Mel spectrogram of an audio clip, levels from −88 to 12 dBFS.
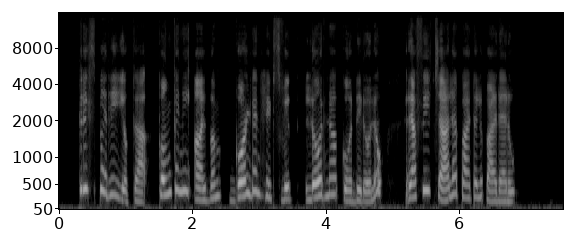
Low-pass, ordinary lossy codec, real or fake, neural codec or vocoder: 14.4 kHz; none; fake; codec, 44.1 kHz, 2.6 kbps, SNAC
